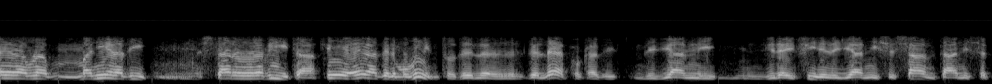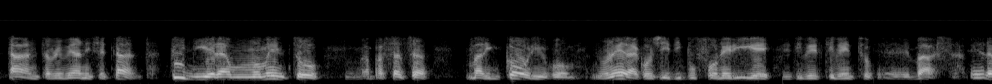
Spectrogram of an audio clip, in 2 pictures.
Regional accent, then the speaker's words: Tuscany, Italy; perché io sono toscano

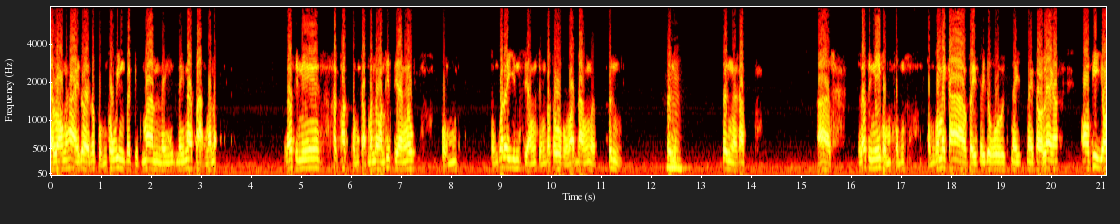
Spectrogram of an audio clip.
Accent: Phuket, Thailand; บ้านผมอยู่ภูเก็ตนะ

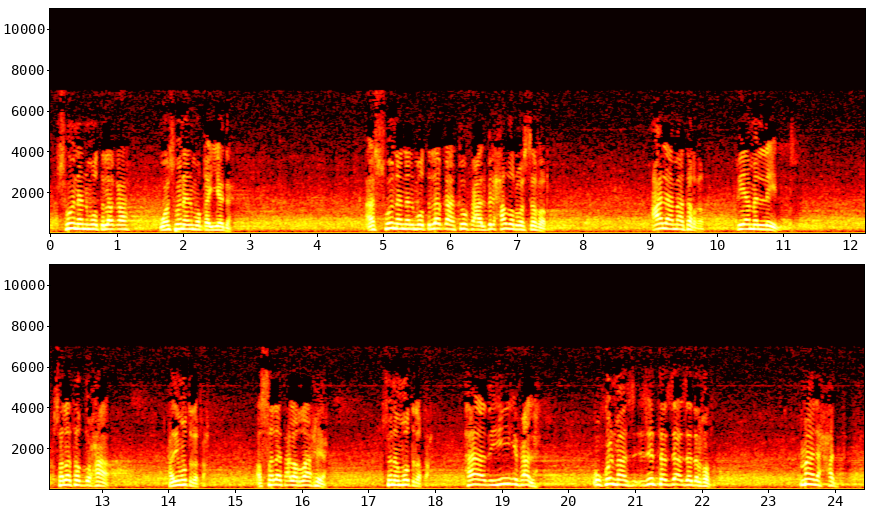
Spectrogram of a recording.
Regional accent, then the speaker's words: Al-Qassim, Saudi Arabia; نحن الحقيقة قريب منكم، نحن نجي من القصيم بس لدروس الحرم في أيام الحج

